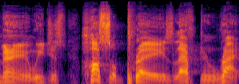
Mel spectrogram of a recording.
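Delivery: loud, put-on Southern accent. Imitating a Celtics fan bragging about the team: put-on Southern accent. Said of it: "all of a sudden Southern now".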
